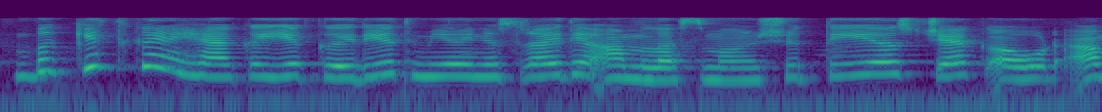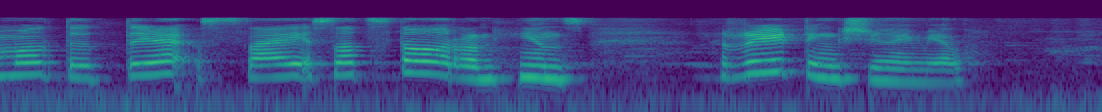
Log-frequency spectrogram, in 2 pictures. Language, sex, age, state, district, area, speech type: Kashmiri, female, 30-45, Jammu and Kashmir, Ganderbal, rural, read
